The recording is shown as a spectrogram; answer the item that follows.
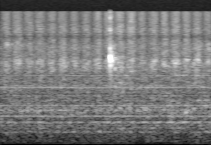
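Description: Faint scratchy rubbing of a brown crayon pressed firmly onto smooth watercolour paper in repeated strokes going one direction, with one small tick about a second in.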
